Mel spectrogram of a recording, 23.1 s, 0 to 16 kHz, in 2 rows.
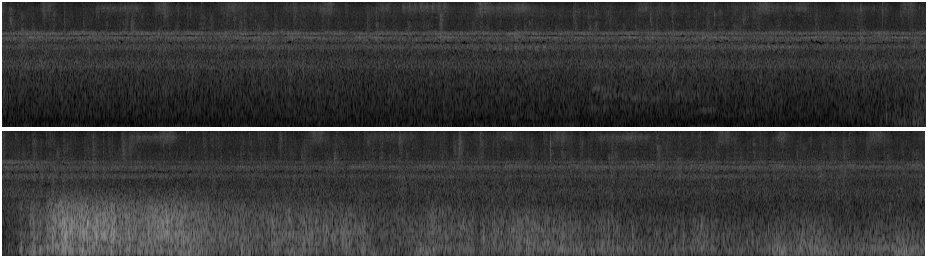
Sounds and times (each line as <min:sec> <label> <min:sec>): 0:00.0 insects 0:23.0
0:00.0 water 0:23.0
0:11.3 Dry rolling thunder 0:23.0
